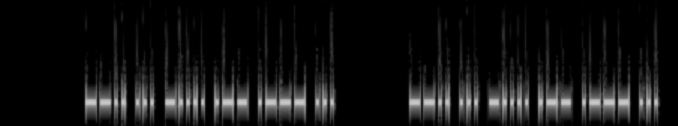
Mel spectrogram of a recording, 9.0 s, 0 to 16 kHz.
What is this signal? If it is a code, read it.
Morse code, heard as a keyed tone, about 25 wpm, 700 Hz. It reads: ZS6WJS ZS6WJS
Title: DXCC-100 Call Signs - 6 Characters - Repeated 3x - 25wpm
